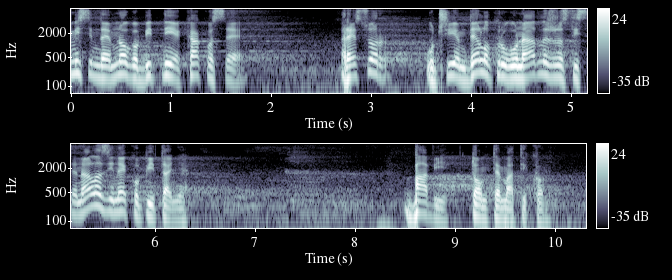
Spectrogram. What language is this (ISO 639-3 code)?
srp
